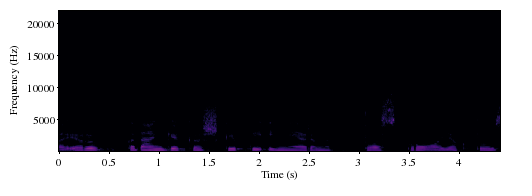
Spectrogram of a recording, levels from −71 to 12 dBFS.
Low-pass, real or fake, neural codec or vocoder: 14.4 kHz; fake; vocoder, 44.1 kHz, 128 mel bands every 256 samples, BigVGAN v2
